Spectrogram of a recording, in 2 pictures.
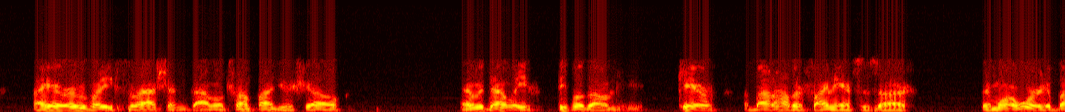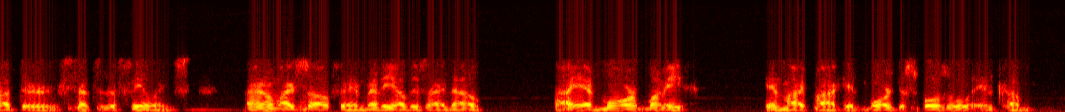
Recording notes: we take phone calls - for the entire hour!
